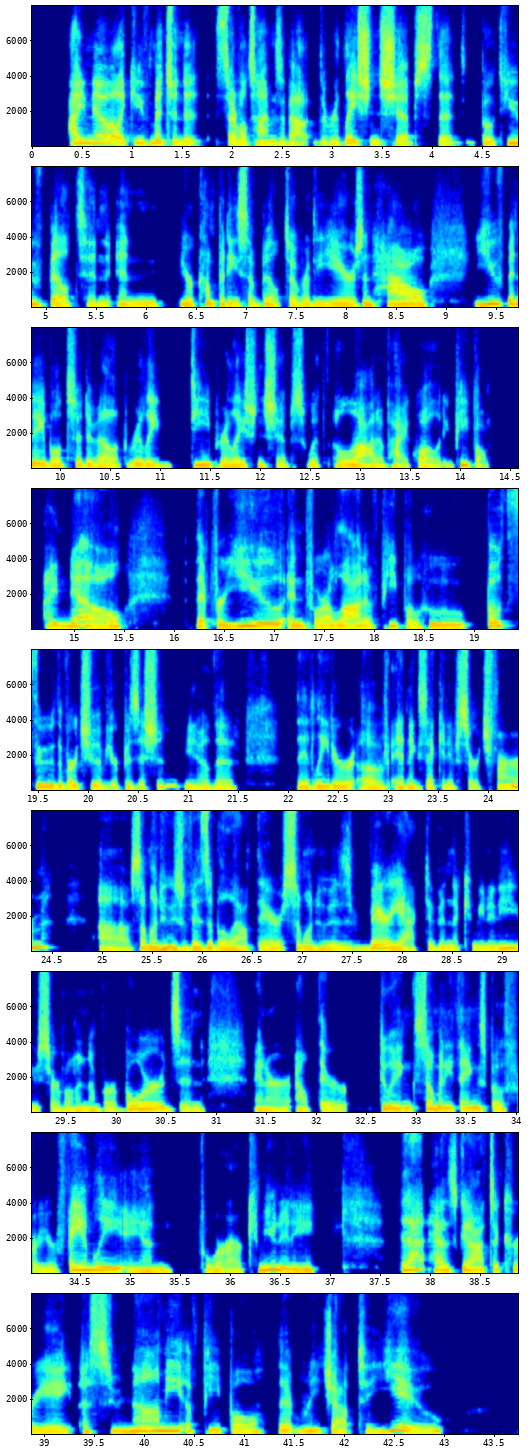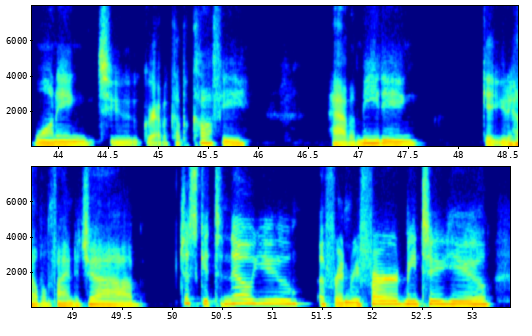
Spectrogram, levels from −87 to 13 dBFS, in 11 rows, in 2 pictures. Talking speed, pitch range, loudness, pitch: 170 wpm, 145-180 Hz, -21 LUFS, 155 Hz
